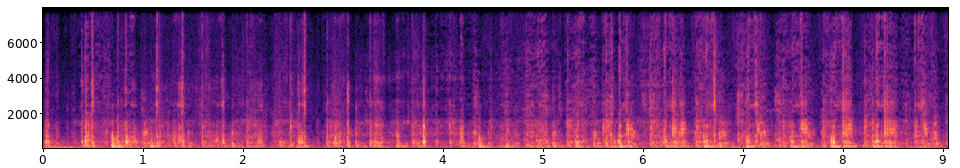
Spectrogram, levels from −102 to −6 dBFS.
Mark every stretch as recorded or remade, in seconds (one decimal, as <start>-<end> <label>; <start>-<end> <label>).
0.0-3.0 recorded; 3.0-4.2 remade; 4.2-9.1 recorded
